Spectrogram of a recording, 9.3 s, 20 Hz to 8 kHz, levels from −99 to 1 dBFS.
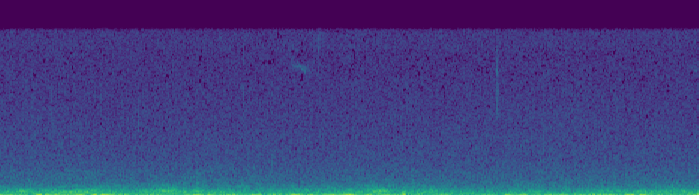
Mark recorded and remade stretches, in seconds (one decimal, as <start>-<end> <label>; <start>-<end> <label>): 0.0-9.3 recorded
